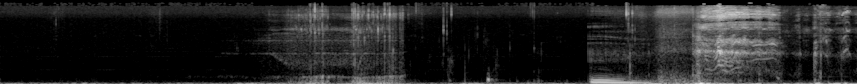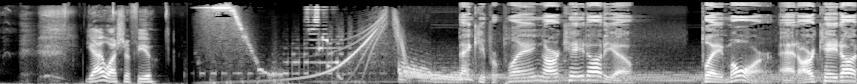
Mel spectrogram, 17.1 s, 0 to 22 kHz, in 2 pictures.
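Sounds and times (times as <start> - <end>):
sipping beer: 2.7 - 4.1, 5.9 - 6.6
swallowing: 2.8 - 5.1
smacking mouth noises: 5.9 - 6.6
speech: 9.4 - 10.2, 12.9 - 15.0, 15.6 - 17.1.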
